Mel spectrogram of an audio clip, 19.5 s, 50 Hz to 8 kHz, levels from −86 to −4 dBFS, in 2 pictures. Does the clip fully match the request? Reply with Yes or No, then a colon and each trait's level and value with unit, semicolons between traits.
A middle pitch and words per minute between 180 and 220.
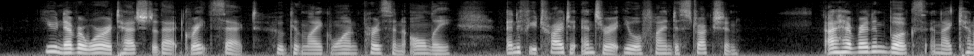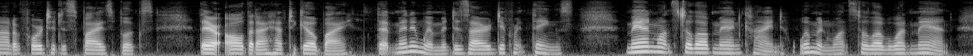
Yes: medium, 160 Hz; average, 195 wpm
